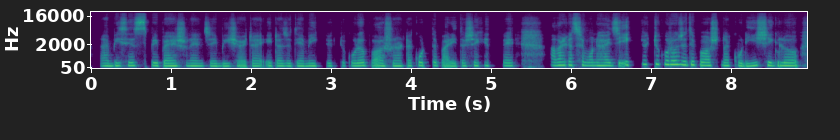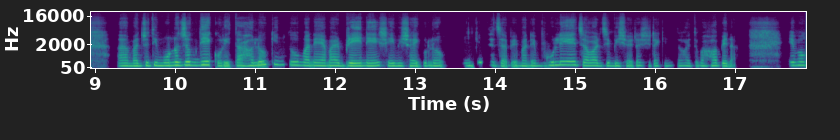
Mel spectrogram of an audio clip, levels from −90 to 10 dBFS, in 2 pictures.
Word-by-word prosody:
আ - - -5
BCS 205 +1 0
preparation 190 0 +1
এর 185 - 0
যে 180 - -2
বিষয়টা 180 +1 -3 0.2
এটা 185 0 -4
যদি 180 +1 -5
আমি 180 +1 0
একটু, 185 0 -21
একটু 190 +2 -15
করেও 195 +1 +2
পড়াশোনাটা 185 +1 -1
করতে 210 +1 -1
পারি, 175 - -1
তো - - -4
সেক্ষেত্রে 200 -1 -5 0.6
আমার 225 +1 +3
কাছে 235 0 -1
মনে 210 0 0
হয় 210 0 +2
যে - - -1
একটু, 240 +6 -19
একটু 300 +1 -2
করেও 280 0 +6
যদি 255 +1 +2
পড়াশোনা 215 -1 +1
করি 180 -1 0 0.2
সেগুলো 205 -2 +3 0.7
আমার 185 0 +2
যদি 210 +1 +2
মনোযোগ 225 +3 +6
দিয়ে 250 0 +7
করি 190 - +1
তাহলেও 205 +4 +3
কিন্তু 260 -3 -4 0.2
মানে 205 0 +1
আমার 205 0 +2
ব্রেইনে 190 0 +5 0.2
সেই 190 -3 +1
বিষয়গুলো 195 +1 0 0.5
গেঁথে 215 0 -6
যাবে। - - -4
মানে 190 +1 -1
ভুলে 230 +4 +2 0.2
যাওয়ার 200 -1 +2
যে 200 - 0
বিষয়টা 190 +2 -3
সেটা 190 -1 -6
কিন্তু 195 +3 -12
হয়তোবা 195 0 -5
হবে 195 -2 0
না। - - -15 0.7
এবং 230 +1 0
200 Hz, 180 wpm, -22 LUFS, 190-215 Hz, 0.7 s, দিয়ে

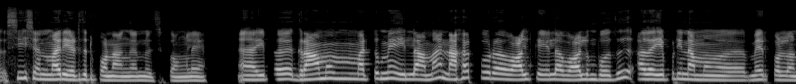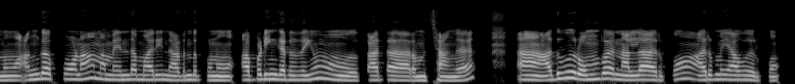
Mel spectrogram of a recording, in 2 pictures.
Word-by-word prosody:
Season 285 -5 -1
மாரி 230 +1 +7
எடுத்துட்டு 225 +1 -1
போனாங்கன்னு 190 -1 +1
வச்சுக்கோங்களேன். 180 +1 -3 0.4
"அ - - +1 0.2
இப்ப 230 +2 -8 0.2
கிராமம் 260 +4 +4 0.2
மட்டுமே 265 +3 0
இல்லாம, 235 +2 +1
நகர்ப்புற 285 +3 +1 0.2
வாழ்க்கையில 230 +1 +1
வாழும்போது, 220 +2 +1 0.2
அதை 240 0 +5
எப்படி 255 +3 -5
நம்ம 215 -2 +1 0.5
மேற்கொள்ளணும்? 200 -2 -1
அங்க 240 +4 0 0.2
போனா 240 0 0
நம்ம 230 -3 -2
எந்த 225 +1 -1
மாரி 215 0 -1
நடந்துக்கணும்?" 195 -1 -1 0.2
அப்படிங்கிறதையும் 230 +2 -1 0.4
காட்ட 205 +1 -1 0.2
ஆரம்பிச்சாங்க. 185 0 -1 0.6
அ - - +4 0.3
அதுவும் 275 +6 +1
ரொம்ப 240 +4 -1 0.2
நல்லாருக்கும். 210 +4 0 0.2
அருமையாவும் 215 -1 -2
இருக்கும். 180 -1 -9
220 Hz, 120 wpm, -22 LUFS, 205-240 Hz, 0.6 s, மாரி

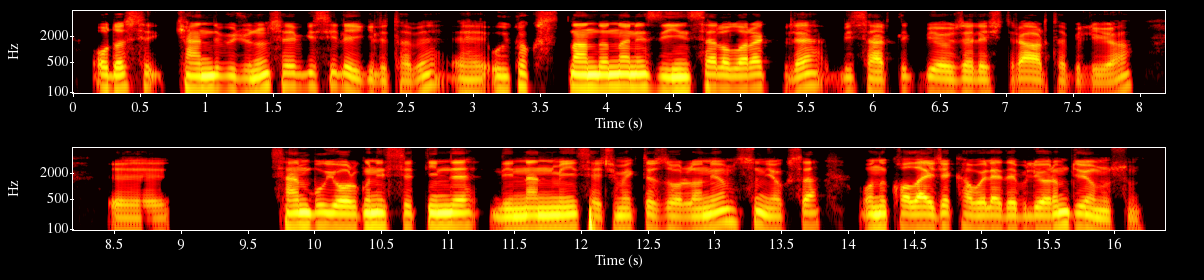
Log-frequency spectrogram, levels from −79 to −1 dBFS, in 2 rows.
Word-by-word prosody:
O 125 -1 -1
da 120 +1 +3
se - - -6 0.2
kendi 120 0 +2
vücudunun 115 +1 -1
sevgisiyle 135 -2 -2
ilgili 90 -2 -6
tabii. 110 +9 -6
Eee, 100 0 -5
uyku 115 +3 -4
kısıtlandığında, 130 +1 +4
hani, 130 0 +5
zihinsel 115 +2 +1
olarak 125 +2 +1
bile 135 +5 0
bir 110 - -10
sertlik, 105 +2 -3
bir 110 -2 -1
öz 100 0 -1
eleştiri 100 +1 -2
artabiliyor. 95 +2 -3 0.5
Eee, 90 -1 -4 0.8
sen 120 0 +2
bu 120 0 0
yorgun 115 +1 +4
hissettiğinde 120 +1 +2
dinlenmeyi 105 +3 +3
seçmekte 105 +1 -2
zorlanıyor 100 +5 0
musun 135 -3 -4
yoksa 115 +4 -3 0.3
"Onu 110 +1 +1
kolayca 110 0 +3
kabul 105 -1 -2
edebiliyorum." 105 +3 +1
diyor 110 -3 +2
musun? 90 -3 -6
115 Hz, 135 wpm, -23 LUFS, 105-120 Hz, 0.8 s, hani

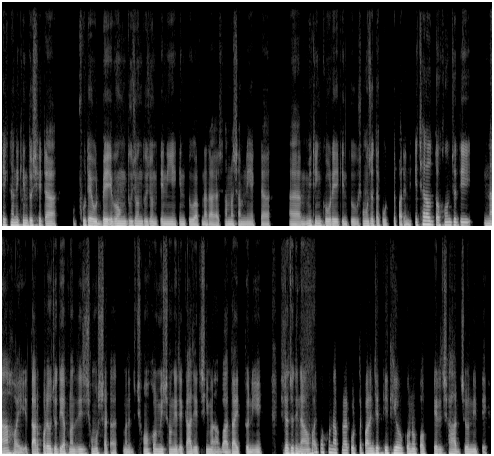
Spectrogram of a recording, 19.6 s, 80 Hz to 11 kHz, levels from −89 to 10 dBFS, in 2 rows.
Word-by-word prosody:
সেখানে 135 -1 +2
কিন্তু 125 -1 +3
সেটা 110 -2 -1 0.6
ফুটে 120 -1 +2
উঠবে 105 +1 +3
এবং 110 +1 +4 0.2
২ 110 - -1
জন 110 -1 +2
২ 110 - -1
জনকে 105 0 -2
নিয়ে 105 0 +1
কিন্তু 105 0 -2
আপনারা 95 -1 -4 0.2
সামনাসামনি 100 -1 -2
একটা 95 +1 -8 0.5
আ - - 0 0.3
মিটিং 115 0 +1
করে 105 0 +3
কিন্তু 105 0 -4 0.2
সমঝোতা 110 -1 0
করতে 100 -2 -5
পারেন। 95 -1 -3 0.2
এছাড়াও 175 +5 +3
তখন 135 +2 -1
যদি 145 0 -1 0.5
না 120 +2 +4
হয়, 95 -4 -1 0.2
তারপরেও 110 +2 +3
যদি 115 +1 +3
আপনাদের 105 -1 -1
এই 105 - -1
সমস্যাটা, 115 -5 -2 0.2
মানে 100 -1 -1
ছা 105 - -23
সহকর্মীর 110 0 +1
সঙ্গে 105 -1 +2
যে 105 - +1
কাজের 105 -1 +1
সীমা 105 -2 0 0.2
বা, 100 - +1
দায়িত্ব 100 -1 0
নিয়ে, 100 +1 0 0.4
সেটা 135 - +2
যদি 125 -1 +5
নাও 105 0 +1
হয়, 165 +9 -1
তখন 175 -1 -3
আপনারা 145 -1 -3
করতে 130 0 -2
পারেন 125 -1 +4
যে, 130 - +7
৩য় 135 +1 +5 0.2
কোন 120 -1 +3 0.2
পক্ষের 110 +1 -1 0.2
সাহায্য 105 -2 -1 0.2
নিতে। 105 - -3
110 Hz, 170 wpm, -20 LUFS, 105-125 Hz, 0.6 s, যে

